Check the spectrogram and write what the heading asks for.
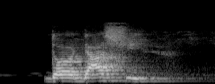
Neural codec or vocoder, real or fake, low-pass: none; real; 7.2 kHz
